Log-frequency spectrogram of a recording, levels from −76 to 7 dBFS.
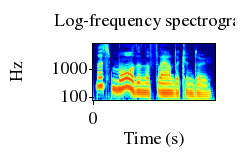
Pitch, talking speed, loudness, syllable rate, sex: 175 Hz, 230 wpm, -15 LUFS, 4.7 syllables/s, male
